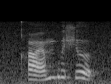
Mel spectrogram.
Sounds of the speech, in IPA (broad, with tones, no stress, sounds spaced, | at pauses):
qʰ æ˨˩˦ m b ɘ˥˧ ʃ ə˥˩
